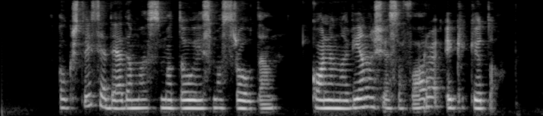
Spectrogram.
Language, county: Lithuanian, Vilnius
